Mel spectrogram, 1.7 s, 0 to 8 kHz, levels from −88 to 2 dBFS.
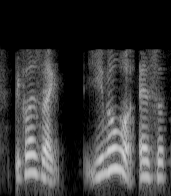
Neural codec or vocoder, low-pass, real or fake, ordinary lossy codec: codec, 16 kHz, 1 kbps, X-Codec, HuBERT features, trained on balanced general audio; 7.2 kHz; fake; AAC, 16 kbps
